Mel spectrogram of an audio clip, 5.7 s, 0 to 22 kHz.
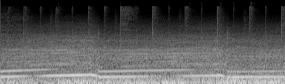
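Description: A 2016 Honda CB650F motorcycle, restricted to 47.5 hp for an A2 licence, revs its engine up and down in two smooth climbing sweeps, each dropping back briefly, loud and close with no talk.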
